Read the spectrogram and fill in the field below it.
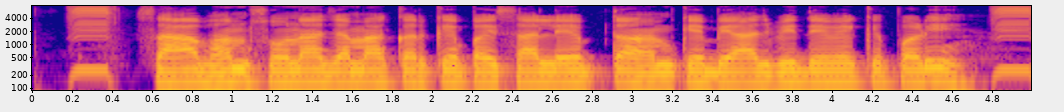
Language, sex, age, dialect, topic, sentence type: Bhojpuri, male, <18, Western, banking, question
